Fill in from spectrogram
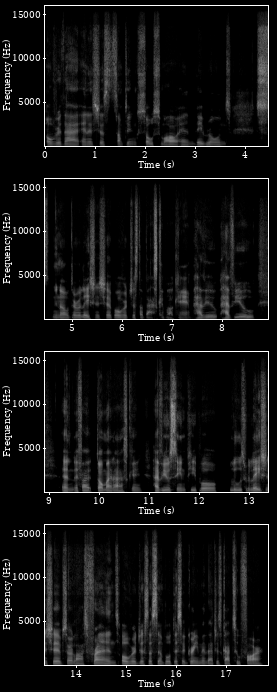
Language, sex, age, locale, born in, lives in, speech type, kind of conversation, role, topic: English, male, 20-24, en-US, United States, United States, conversation, unstructured, none, How do you keep a conversation respectful when you disagree?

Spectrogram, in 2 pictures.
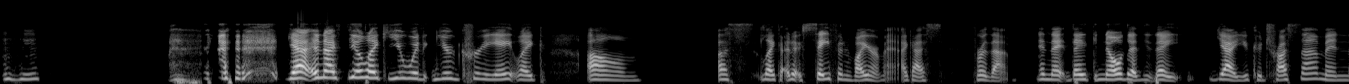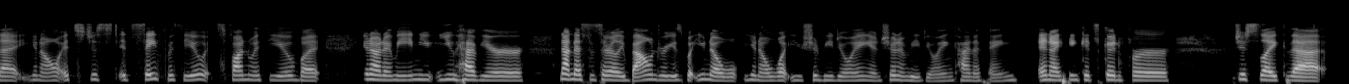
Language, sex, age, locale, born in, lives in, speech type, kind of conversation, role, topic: English, female, 35-39, en-US, United States, United States, conversation, unstructured, none, How can being playful improve our happiness and relationships?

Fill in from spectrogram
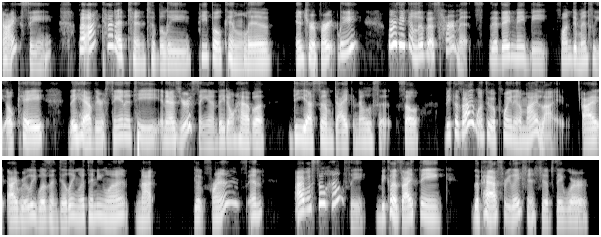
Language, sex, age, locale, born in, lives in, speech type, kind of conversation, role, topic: English, female, 55-59, en-US, United States, United States, conversation, unstructured, none, Have you ever felt happier after resolving a conflict?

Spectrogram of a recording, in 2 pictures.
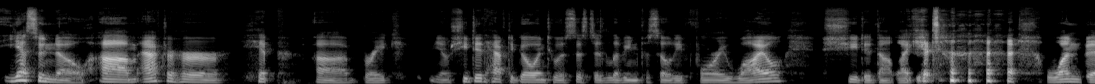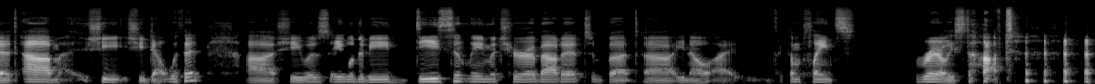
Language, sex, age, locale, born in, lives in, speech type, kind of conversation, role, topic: English, male, 35-39, en-US, United States, United States, conversation, advice, user, How can I start a sensitive conversation with a friend or family member without making them defensive?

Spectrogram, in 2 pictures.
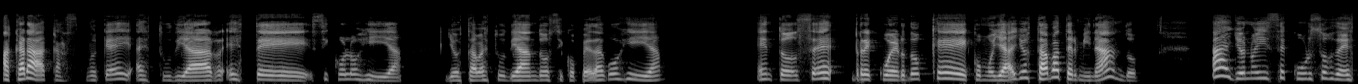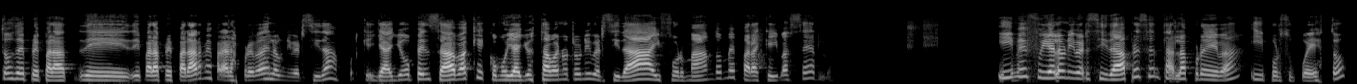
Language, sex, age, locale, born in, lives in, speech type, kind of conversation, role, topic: Spanish, female, 50-54, es-VE, Venezuela, Portugal, conversation, unstructured, none, ¿Qué te enseña el fracaso?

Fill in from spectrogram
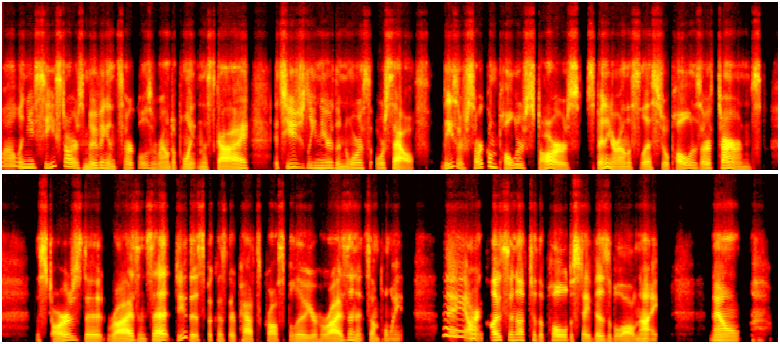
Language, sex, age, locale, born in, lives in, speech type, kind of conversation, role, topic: English, female, 30-34, en-US, United States, United States, read, expert-assistant, expert, Why do we see different constellations in different seasons?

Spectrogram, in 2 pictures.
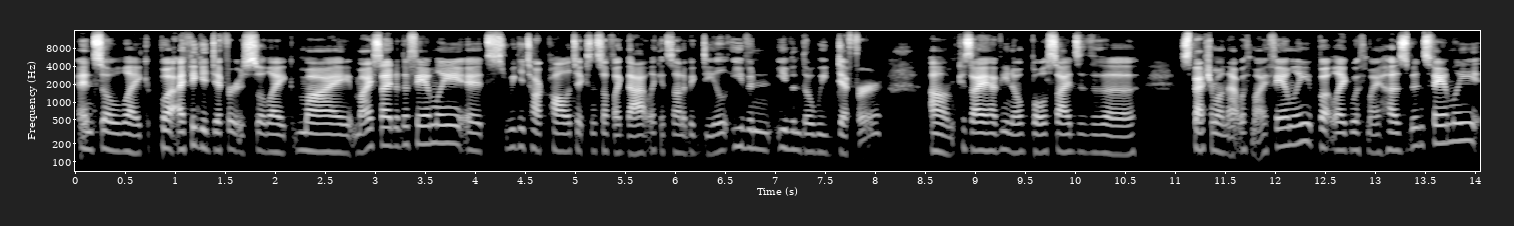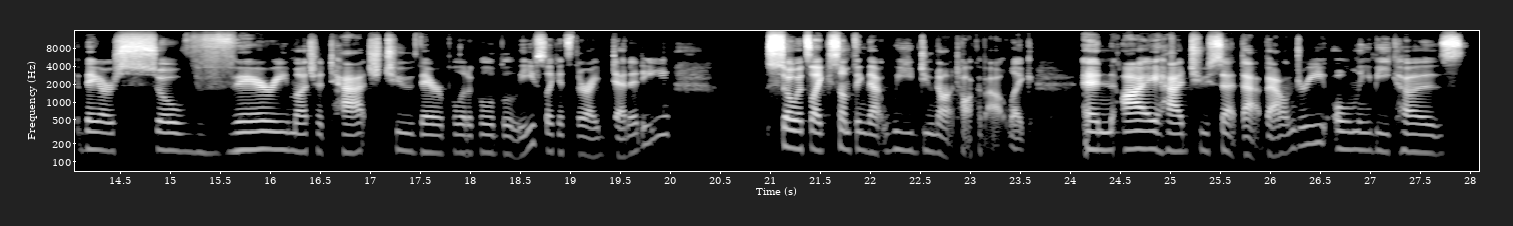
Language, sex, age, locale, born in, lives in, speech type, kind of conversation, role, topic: English, female, 35-39, en-US, United States, United States, conversation, unstructured, none, How do you handle disagreements with family members?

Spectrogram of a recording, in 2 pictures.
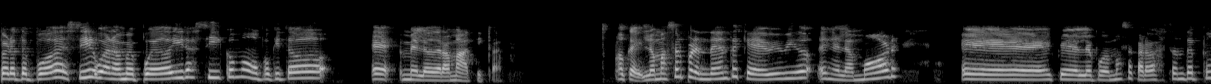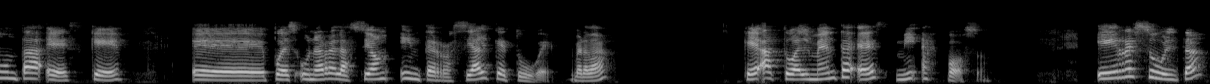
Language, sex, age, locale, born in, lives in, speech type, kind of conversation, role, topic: Spanish, female, 35-39, es-VE, Venezuela, United States, conversation, unstructured, none, ¿Qué ha sido lo más sorprendente que has vivido en el amor?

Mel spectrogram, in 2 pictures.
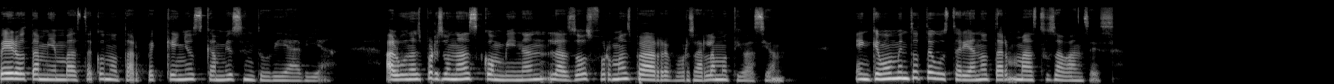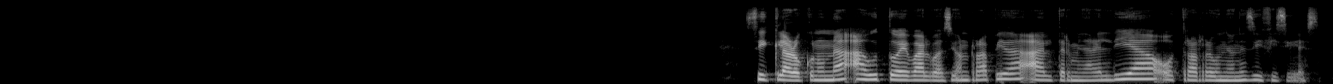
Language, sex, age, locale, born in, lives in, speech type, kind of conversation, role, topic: Spanish, female, 25-29, es-MX, Mexico, Mexico, read, expert-assistant, expert, ¿Cuál es la mejor manera de aprender a manejar el estrés en la vida diaria?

